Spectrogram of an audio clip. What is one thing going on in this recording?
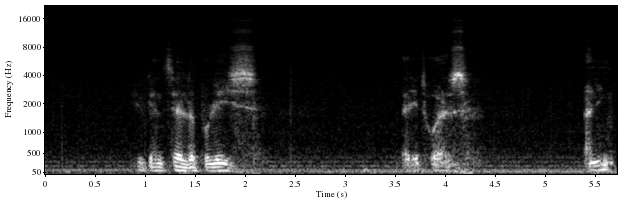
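A man speaks hoarsely and weakly close by, in short bursts.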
